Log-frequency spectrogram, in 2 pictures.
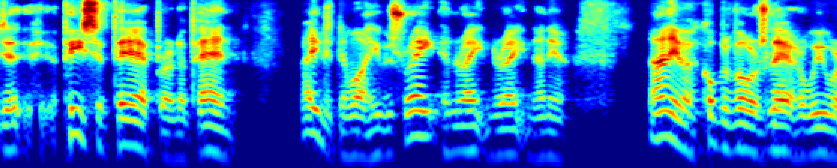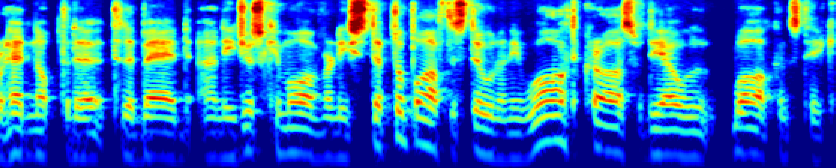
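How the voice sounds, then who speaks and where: The speaker has an Irish accent and lively intonation. The delivery comes at a very fast pace. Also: man. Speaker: motorcycle podcast host. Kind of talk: casual chat.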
